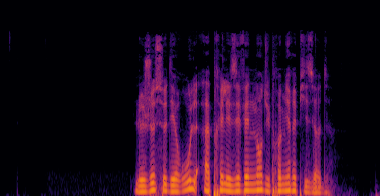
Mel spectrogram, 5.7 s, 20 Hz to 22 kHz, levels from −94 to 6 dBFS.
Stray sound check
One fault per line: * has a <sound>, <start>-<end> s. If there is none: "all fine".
all fine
